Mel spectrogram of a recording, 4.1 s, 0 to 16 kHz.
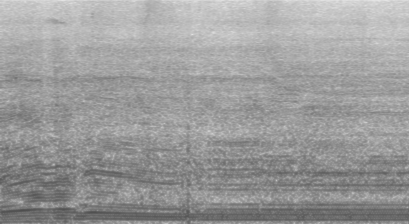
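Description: A KTM RC8 motorcycle pulls hard in first gear, its engine note rising and shifting pitch steadily, loud and close throughout with a brief dip near the start.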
